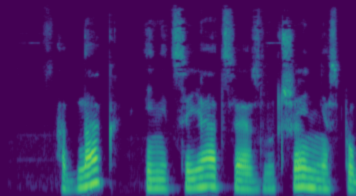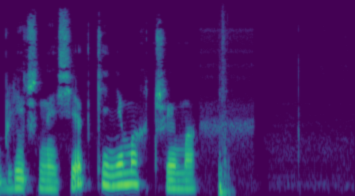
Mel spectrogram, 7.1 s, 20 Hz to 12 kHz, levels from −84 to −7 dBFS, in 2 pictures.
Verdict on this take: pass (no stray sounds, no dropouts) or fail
fail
